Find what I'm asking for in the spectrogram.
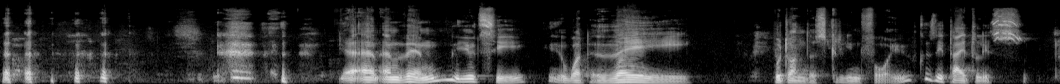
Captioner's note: general laughter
